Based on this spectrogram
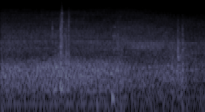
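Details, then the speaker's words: Bosch canister vacuum running: a soft, steady whoosh of air with no pitch swings, knocks or rattles. A very quiet machine running normally. "So, as you can see, the Bosch is turned on. Right there. It's a very quiet machine."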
